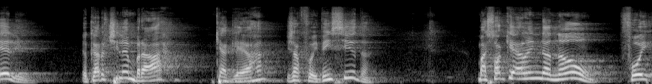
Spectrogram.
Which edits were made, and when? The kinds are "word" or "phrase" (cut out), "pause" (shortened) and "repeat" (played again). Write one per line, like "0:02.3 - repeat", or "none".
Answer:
none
